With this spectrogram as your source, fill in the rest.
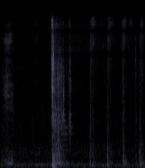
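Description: A wooden ladder knocks against a stone wall.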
